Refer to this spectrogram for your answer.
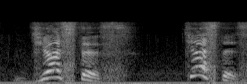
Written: justice

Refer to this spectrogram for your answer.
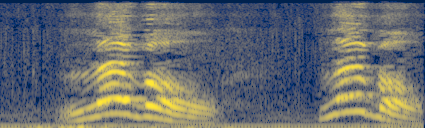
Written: level

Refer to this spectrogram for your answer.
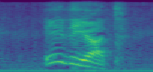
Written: idiot

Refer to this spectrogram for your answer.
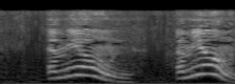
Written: immune

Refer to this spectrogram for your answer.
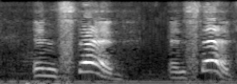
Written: instead

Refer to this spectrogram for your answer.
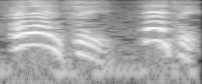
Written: fancy

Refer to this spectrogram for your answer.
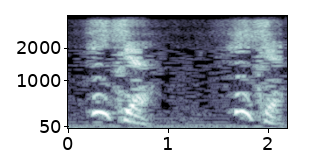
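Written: feature

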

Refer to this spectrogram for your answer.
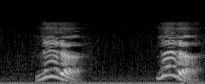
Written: litter

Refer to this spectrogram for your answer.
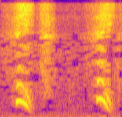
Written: feat

